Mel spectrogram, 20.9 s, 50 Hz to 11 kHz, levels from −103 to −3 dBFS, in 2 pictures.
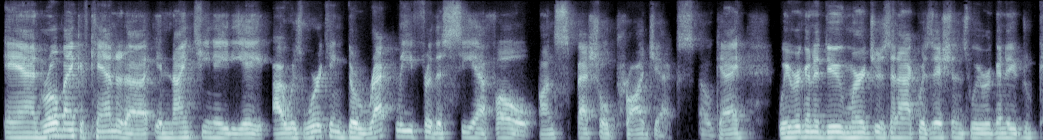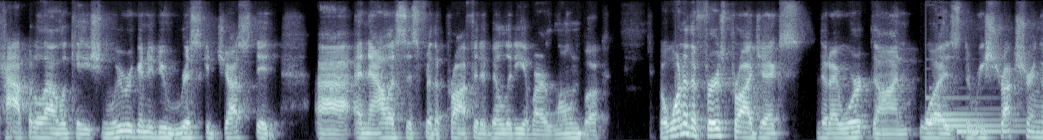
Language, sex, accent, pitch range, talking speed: English, male, American, 105-120 Hz, 170 wpm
